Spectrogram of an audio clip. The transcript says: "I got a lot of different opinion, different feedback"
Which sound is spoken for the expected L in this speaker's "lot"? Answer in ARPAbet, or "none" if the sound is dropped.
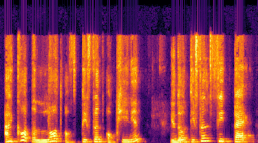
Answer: L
